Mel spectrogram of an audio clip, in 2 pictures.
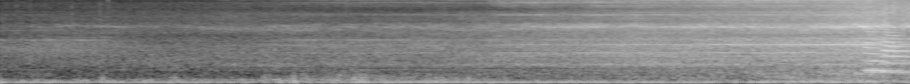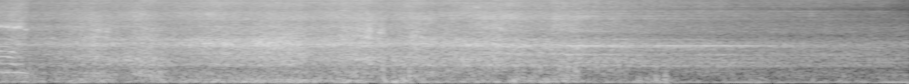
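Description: An electric multiple unit sounds a short horn as it approaches, then passes through the station at speed without stopping. The rushing wheel and rail noise builds to a peak just after the horn and fades away as the train leaves.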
